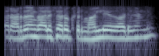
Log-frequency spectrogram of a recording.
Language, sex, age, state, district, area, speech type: Telugu, male, 18-30, Telangana, Bhadradri Kothagudem, urban, conversation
